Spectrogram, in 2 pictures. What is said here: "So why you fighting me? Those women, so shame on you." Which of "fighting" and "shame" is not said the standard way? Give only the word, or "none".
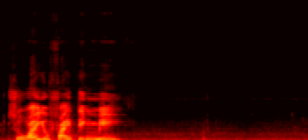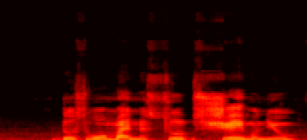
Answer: none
